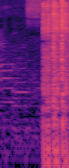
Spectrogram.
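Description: Gunfire in the mobile battle royale game BGMI: after a quiet start, a loud rapid burst of several automatic shots cracks out in the second half.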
